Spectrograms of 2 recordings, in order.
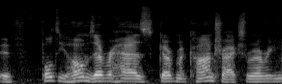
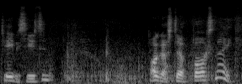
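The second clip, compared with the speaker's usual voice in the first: put-on Australian accent, pitched up; 5 semitones higher than usual. Reading the card's text aloud as expected, putting on an australian accent. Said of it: "read this in my Australian accent".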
